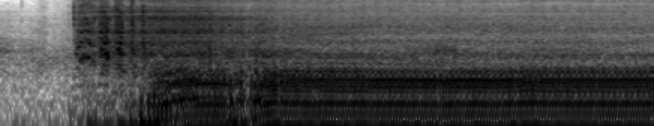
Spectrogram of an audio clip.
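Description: A sport motorcycle fitted with an aftermarket exhaust cranks and fires up, then settles into a loud, steady, throaty idle close by, with no talking.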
